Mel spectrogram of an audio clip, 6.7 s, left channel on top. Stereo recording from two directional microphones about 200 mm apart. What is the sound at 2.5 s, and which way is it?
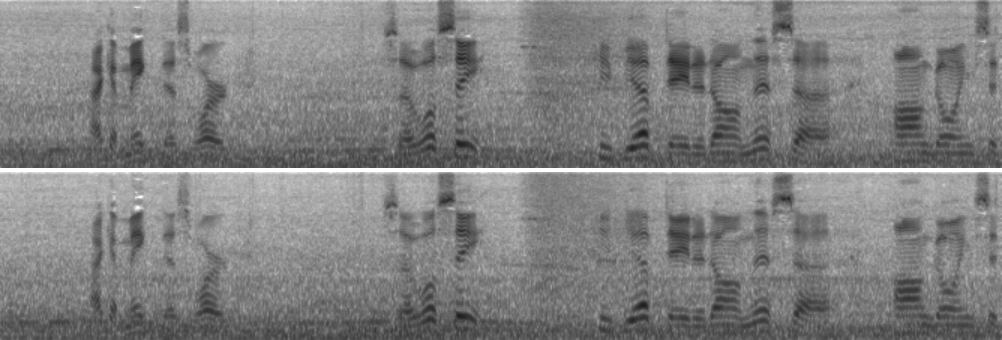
Speech, 5° right (ahead or behind).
